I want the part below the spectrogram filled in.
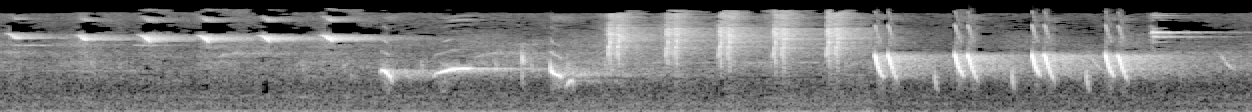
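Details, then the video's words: Thrush nightingale in spring song: high thin piping notes, then a rising whistle, a burst of scratchy notes and a run of loud chopped notes, repeated evenly. "Nightingale Song.(Luscinia)."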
